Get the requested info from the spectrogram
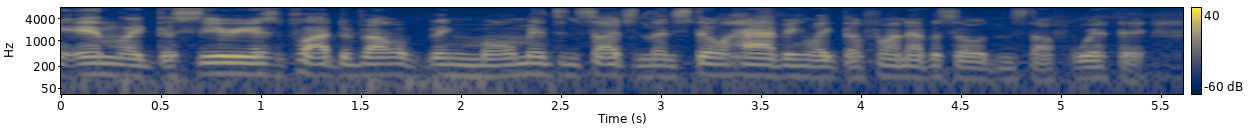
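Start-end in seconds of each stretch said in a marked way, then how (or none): none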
